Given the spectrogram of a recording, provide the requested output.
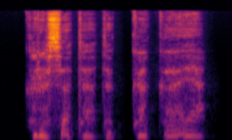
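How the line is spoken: Dreamy sigh. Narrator (Russian): мечтательно вздохнул Петечка

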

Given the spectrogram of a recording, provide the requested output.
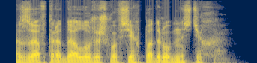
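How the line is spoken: Very serious. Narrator (Russian): самым серьезным тоном промолвил Максим

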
